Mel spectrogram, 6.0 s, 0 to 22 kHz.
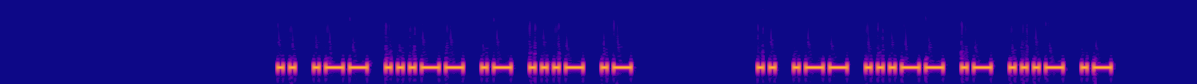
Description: Morse code, heard as a keyed tone, about 40 wpm, 700 Hz. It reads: IW3AVA IW3AVA
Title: DXCC-100 Call Signs - 6 Characters - Repeated 2x - 40wpm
